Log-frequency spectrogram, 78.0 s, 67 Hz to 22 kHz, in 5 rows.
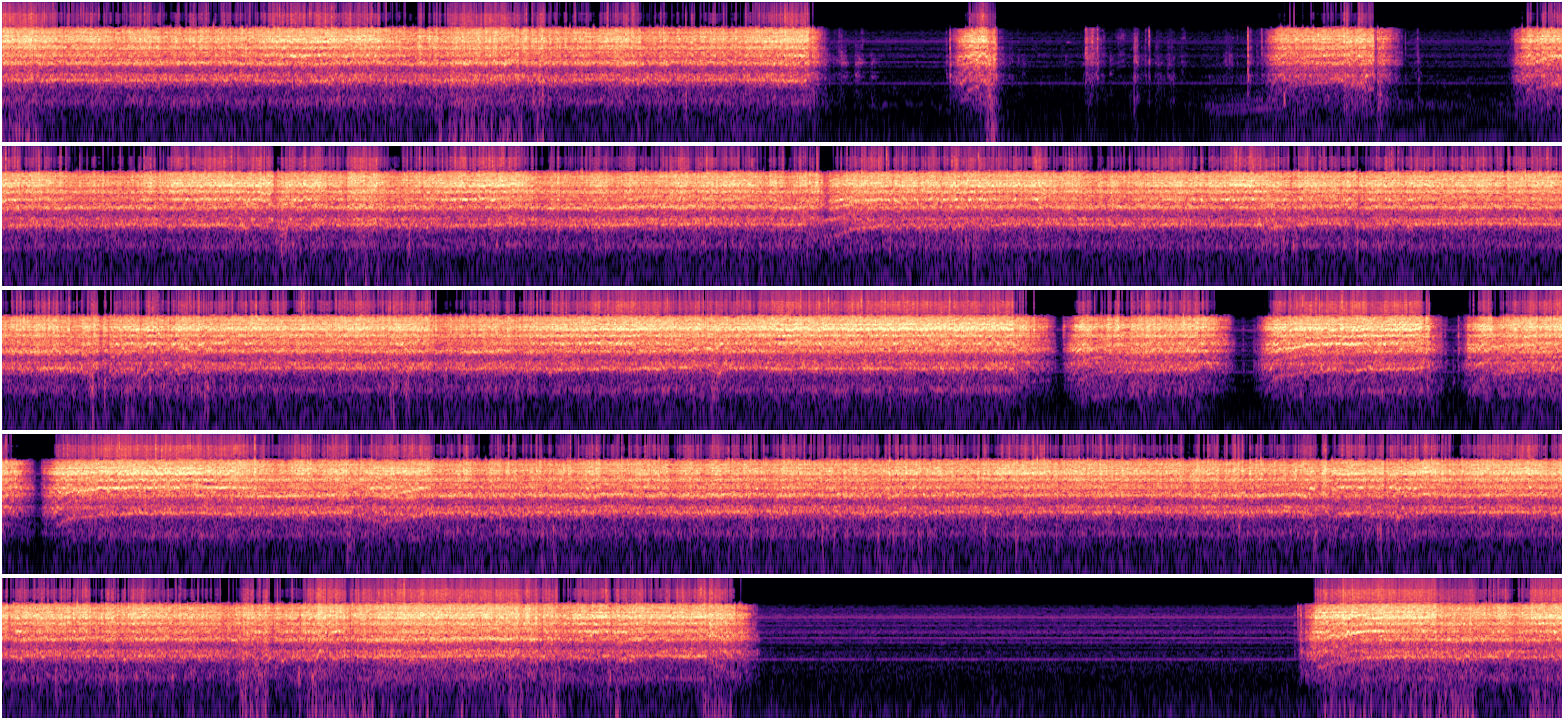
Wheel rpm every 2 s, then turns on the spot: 230, 220, 230, 210, 40, 10, 90, 70, 210, 220, 230, 210, 210, 220, 230, 220, 220, 230, 210, 220, 150, 120, 140, 130, 210, 200, 220, 220, 230, 220, 230, 230, 230, 220, 170, 0, 0, 40, 210.
42-44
